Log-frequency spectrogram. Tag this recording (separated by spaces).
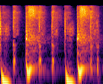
drumnbass heavy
